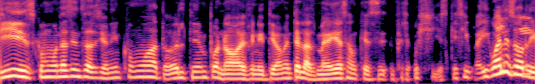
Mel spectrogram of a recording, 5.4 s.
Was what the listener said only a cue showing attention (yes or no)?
no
